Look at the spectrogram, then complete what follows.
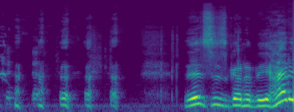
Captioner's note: laughs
